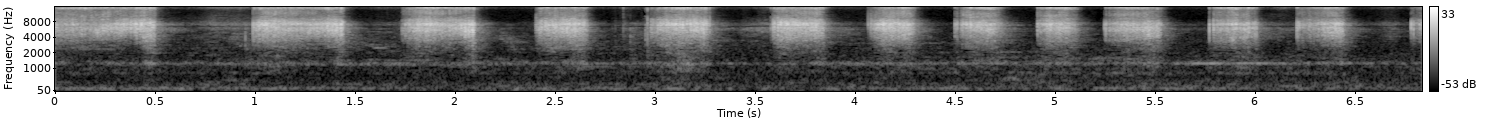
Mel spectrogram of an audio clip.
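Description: A cement floor is scratched in twelve quick, separate strokes. Each stroke is a dry, bright rubbing hiss, like sanding, with short quiet gaps between them and almost no low end.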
